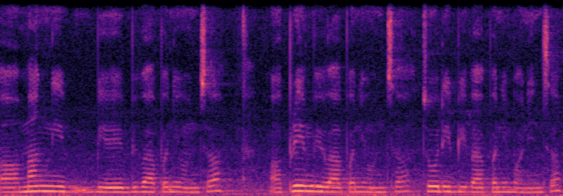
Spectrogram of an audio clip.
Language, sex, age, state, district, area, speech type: Nepali, female, 18-30, West Bengal, Darjeeling, rural, spontaneous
